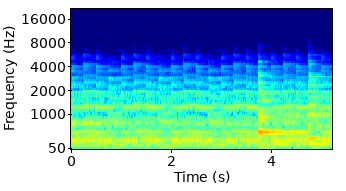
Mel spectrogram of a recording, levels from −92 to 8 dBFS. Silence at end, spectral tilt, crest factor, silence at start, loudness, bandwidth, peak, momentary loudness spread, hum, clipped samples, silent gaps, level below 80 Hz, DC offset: 0 s; -9 dB/octave; 16 dB; 0 s; -28 LUFS; 6.2 kHz; -10 dBFS; 7 LU; none; under 0.1%; none; -50 dBFS; under 0.1%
